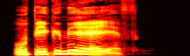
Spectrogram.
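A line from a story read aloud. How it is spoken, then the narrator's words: Fat man grumbling. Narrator (Russian): проворчал толстый пират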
